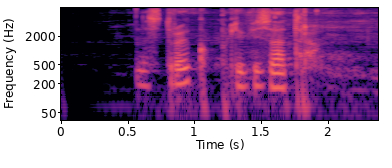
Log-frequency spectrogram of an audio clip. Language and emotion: Russian, neutral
